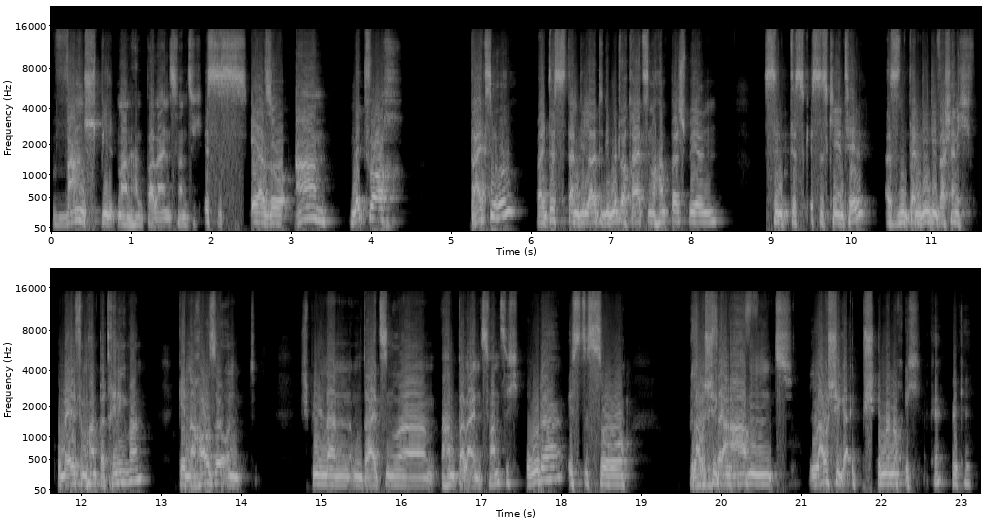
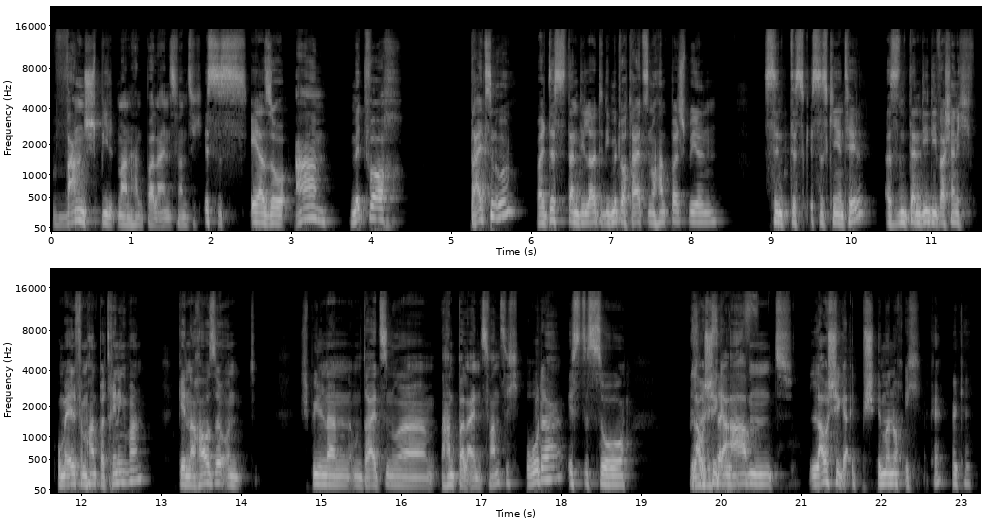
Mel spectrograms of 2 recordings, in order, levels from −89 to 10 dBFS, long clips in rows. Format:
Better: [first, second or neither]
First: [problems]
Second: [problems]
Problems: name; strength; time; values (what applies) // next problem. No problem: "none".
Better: second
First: distortion; heavy; 24% of the sound clipped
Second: none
